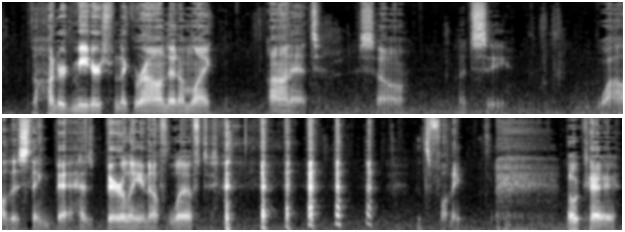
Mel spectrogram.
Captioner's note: laughs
